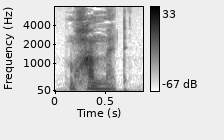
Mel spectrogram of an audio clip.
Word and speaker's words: Muhammad: The first time I say it, the way my mother did when she named me, Muhammad, it feels like I have stolen something back.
